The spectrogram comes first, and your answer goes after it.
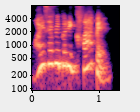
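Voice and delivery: curious question. Retold or imitated. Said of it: "And I said".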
